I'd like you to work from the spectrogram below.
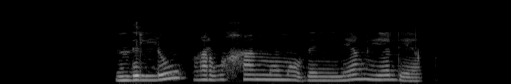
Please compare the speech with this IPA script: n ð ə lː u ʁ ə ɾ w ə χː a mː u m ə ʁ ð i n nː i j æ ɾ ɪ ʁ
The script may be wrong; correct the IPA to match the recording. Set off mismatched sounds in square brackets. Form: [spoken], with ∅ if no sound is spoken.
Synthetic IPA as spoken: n ð ə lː u ʁ ə ɾ w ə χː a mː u m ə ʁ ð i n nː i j æ [l] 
